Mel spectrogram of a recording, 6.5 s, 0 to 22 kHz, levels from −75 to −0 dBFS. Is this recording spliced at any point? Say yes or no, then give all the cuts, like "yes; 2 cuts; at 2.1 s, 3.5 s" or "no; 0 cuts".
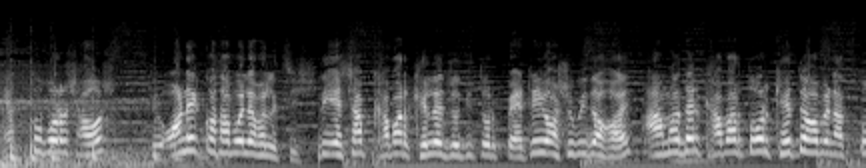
no; 0 cuts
